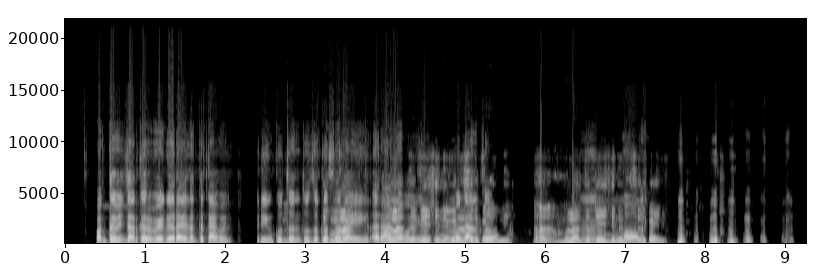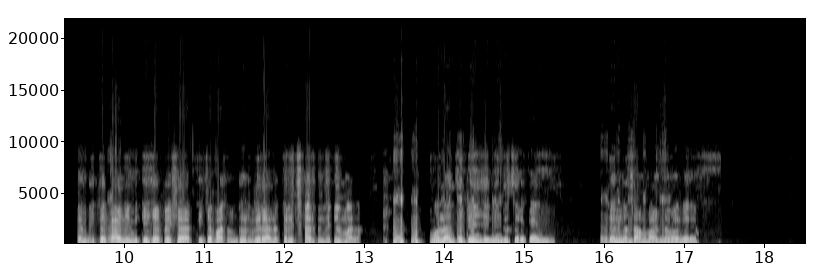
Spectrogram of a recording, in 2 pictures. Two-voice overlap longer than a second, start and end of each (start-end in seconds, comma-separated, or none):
3.2-5.4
